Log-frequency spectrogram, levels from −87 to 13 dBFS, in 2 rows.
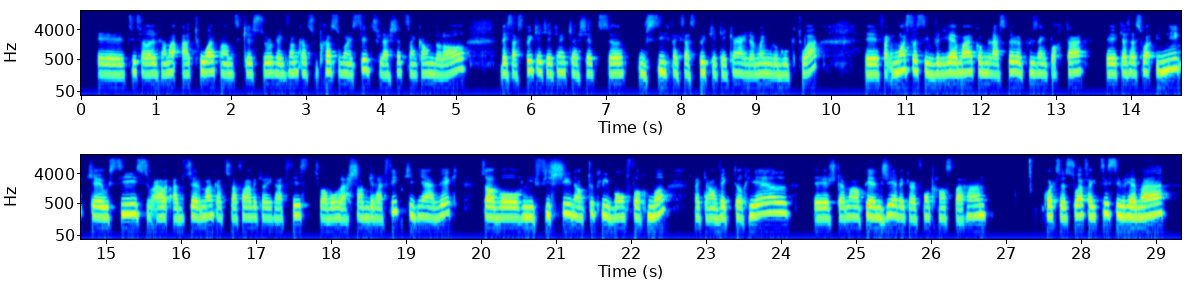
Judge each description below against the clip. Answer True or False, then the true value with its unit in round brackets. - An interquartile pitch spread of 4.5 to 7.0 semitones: False (2.4 semitones)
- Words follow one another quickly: True (225 wpm)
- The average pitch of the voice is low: False (190 Hz)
